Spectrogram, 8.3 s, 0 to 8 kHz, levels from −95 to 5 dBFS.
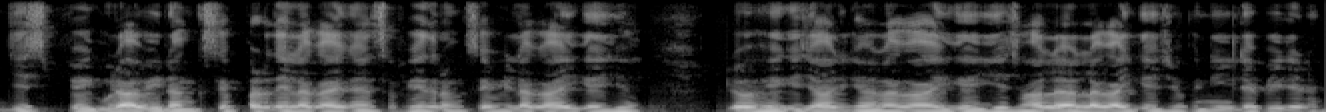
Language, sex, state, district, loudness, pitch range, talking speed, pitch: Hindi, male, Chhattisgarh, Balrampur, -27 LUFS, 105-110 Hz, 225 wpm, 105 Hz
